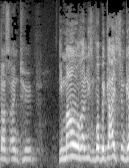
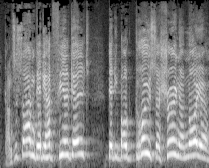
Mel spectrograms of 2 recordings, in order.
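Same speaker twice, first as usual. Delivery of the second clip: eager daddy; 6 semitones higher, 4 dB louder than usual. Acted. Daddy voiced in a joke.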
